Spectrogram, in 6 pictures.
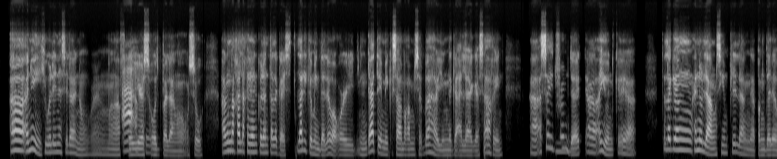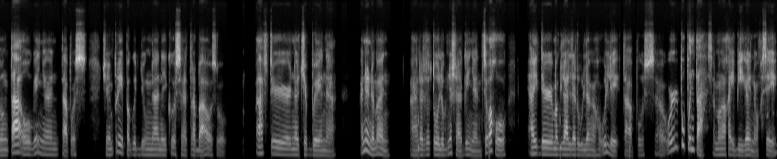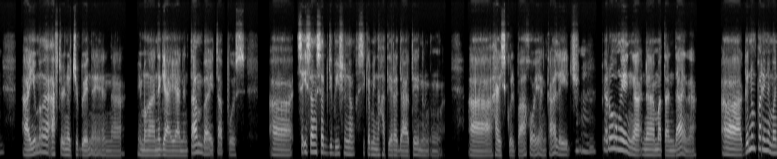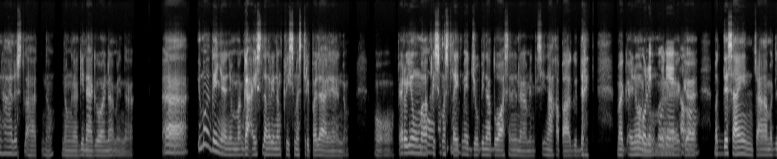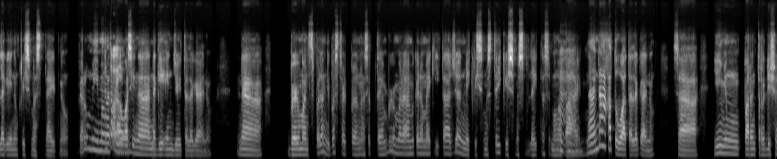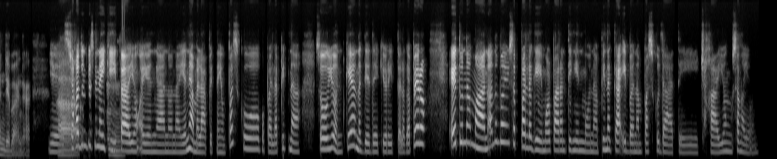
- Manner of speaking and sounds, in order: other background noise; in English: "aside from that"; tapping; laughing while speaking: "din"
- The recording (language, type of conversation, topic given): Filipino, podcast, Anong tradisyon ang pinakamakabuluhan para sa iyo?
